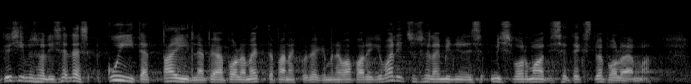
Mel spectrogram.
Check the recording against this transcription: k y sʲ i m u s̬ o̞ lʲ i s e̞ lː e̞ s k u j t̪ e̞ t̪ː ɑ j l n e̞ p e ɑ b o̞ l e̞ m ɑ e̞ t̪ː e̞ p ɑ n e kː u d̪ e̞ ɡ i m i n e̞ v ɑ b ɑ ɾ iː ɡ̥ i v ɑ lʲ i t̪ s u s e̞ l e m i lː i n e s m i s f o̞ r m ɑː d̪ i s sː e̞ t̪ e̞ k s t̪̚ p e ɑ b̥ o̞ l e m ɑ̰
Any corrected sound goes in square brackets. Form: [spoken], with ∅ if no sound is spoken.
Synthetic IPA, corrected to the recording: k y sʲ i m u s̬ o̞ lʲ i s e̞ lː e̞ s k u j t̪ e̞ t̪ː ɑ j l n e̞ p e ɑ b o̞ l e̞ m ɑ e̞ t̪ː e̞ p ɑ n e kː u [t̪] e̞ ɡ [e] m i n e̞ v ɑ b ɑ ɾ iː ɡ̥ i v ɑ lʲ i t̪ s u s e̞ l e m i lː i n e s m i s f o̞ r m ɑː d̪ i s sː e̞ t̪ e̞ k s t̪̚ p e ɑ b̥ o̞ l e m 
